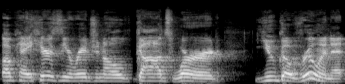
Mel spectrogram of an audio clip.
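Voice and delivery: plain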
